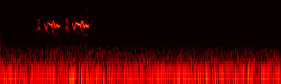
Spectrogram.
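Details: Sooty-headed bulbul; song; luring and provoking rival bulbuls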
